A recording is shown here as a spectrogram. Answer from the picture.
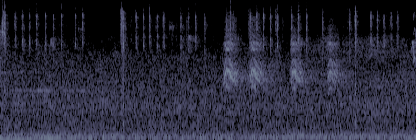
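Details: Squirrel wagging its tail while calling: a run of short, harsh barking notes repeated about every half second through the second half, set against a steady low rumble and faint ticking clicks.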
